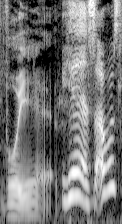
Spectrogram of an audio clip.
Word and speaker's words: voyeur: Let me pronounce it like the French voyeur.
